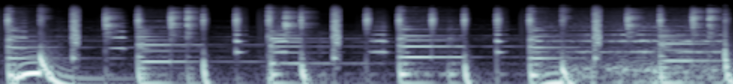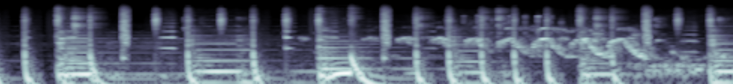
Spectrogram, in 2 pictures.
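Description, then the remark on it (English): An emergency vehicle siren passing by a house wails with rising and falling sweeps, growing clearer toward the end, layered over a loud, steady thumping music beat; no one speaks. “Yo, sorry, siren just came by my house.”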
